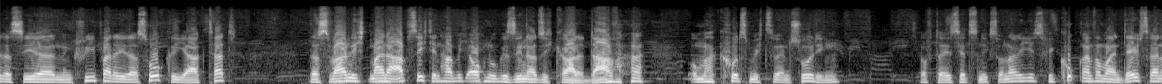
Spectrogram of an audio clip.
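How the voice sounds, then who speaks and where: A man's voice: medium pitch, darkish tone. A young man giving casual, rambling commentary over his own gameplay, with sudden jumpy outbursts. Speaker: let's play commentator.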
